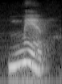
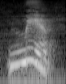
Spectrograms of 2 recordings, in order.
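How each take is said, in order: Both takes have the same delivery.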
